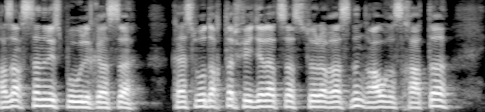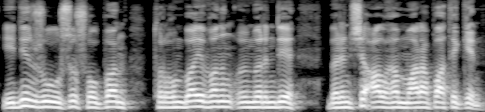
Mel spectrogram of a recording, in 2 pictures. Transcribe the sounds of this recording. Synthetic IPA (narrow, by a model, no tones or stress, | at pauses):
qʰɑzɑqst̪ɑnɾe̞spublijkɑsə | kʲʰæsɪpwo̞d̪ɑq̚t̪ɑɾfʲe̞d̪ʲe̞ɾat̪sijasə̥t̪ʰɵɾɑʁɑsənəɴɑlˠʁəsχɑt̪ə | jed̪e̞nʒuuʃəʃo̞lˠpɑnt̪ʰʊɾʁəmbɑje̞vɑnəɴwɵmɪɾɪnd̪e̞ | bɪɾɪnʃɪʔɑlˠʁɑmɑɾɑpɑt̪e̞kʲe̞n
